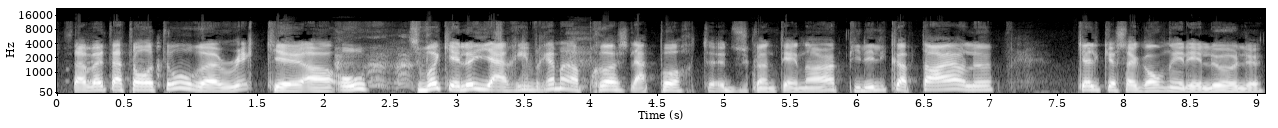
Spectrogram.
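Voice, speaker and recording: A man's voice: fairly high pitch, lively intonation, moderate pace. A man with a Québécois accent narrating a tabletop game as game master, rambling and hesitant, with lots of filler. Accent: Québécois French.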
